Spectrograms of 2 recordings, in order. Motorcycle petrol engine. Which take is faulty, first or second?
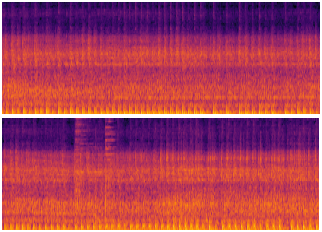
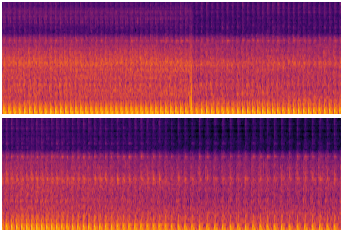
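first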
